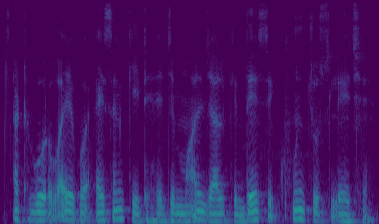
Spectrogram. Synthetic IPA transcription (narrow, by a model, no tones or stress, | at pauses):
əʈʰɡoɾʋa̰eɡoʔɛɪsənkiʈɦɛd͡ʒema̰ld͡ʒalked̪esḛkʰunt͡ʃuslet͡ʃʰɛ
